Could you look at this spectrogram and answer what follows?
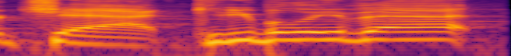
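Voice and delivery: ordinary delivery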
